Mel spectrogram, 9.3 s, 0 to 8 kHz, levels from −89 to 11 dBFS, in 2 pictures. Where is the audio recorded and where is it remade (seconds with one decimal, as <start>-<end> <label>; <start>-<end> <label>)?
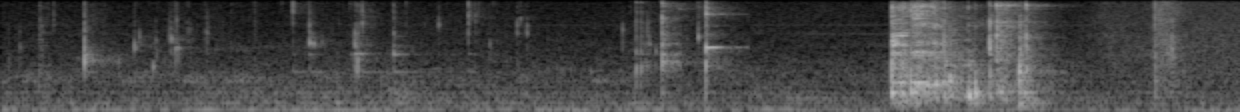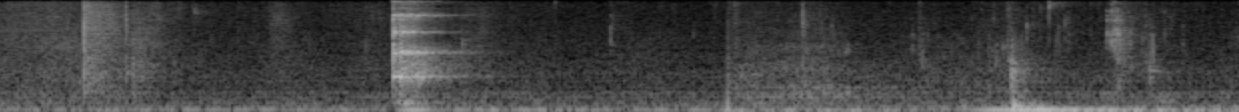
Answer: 0.0-9.3 recorded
